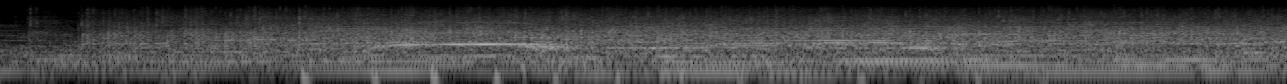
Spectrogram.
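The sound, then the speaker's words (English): A crowd claps and cheers steadily in rejoicing for several seconds, a dense wash of applause with scattered whoops and shouts rising in the middle, with no single voice standing out. “I know there's a level of rejoicing greater than that after what you just heard.”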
